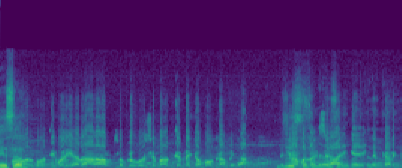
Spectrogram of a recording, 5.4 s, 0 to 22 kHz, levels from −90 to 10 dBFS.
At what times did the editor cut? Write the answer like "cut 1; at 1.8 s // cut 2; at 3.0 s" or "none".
none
